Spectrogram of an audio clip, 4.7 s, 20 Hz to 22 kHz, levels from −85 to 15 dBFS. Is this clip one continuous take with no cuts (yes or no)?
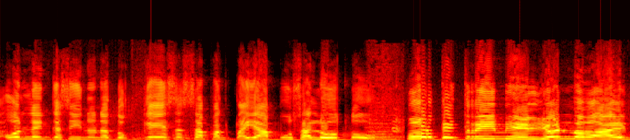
no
